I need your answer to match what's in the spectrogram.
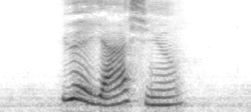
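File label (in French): "croissant", French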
